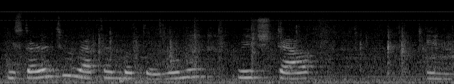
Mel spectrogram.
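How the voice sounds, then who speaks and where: High-pitched child narrator, echoey. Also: recorded from a distance. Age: child, about eight or nine. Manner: halting reading. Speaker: narrator in a school readers' theater. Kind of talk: scripted story narration, read aloud. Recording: echoey, noisy room from afar.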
